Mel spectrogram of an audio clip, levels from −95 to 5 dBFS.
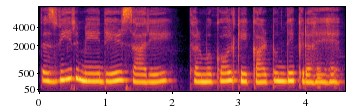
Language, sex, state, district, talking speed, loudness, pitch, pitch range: Hindi, female, Assam, Kamrup Metropolitan, 130 wpm, -13 LUFS, 250 Hz, 230-265 Hz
